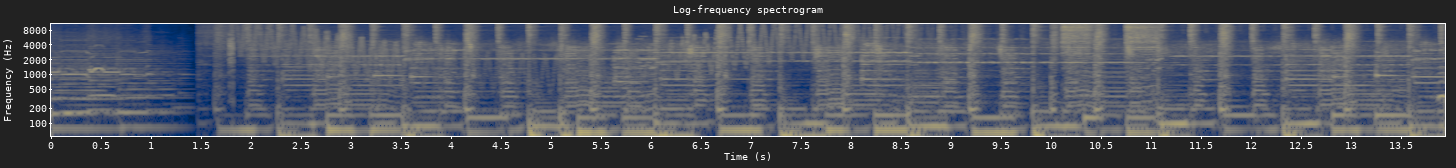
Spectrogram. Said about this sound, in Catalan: Bé, una sintonia avui diferent.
